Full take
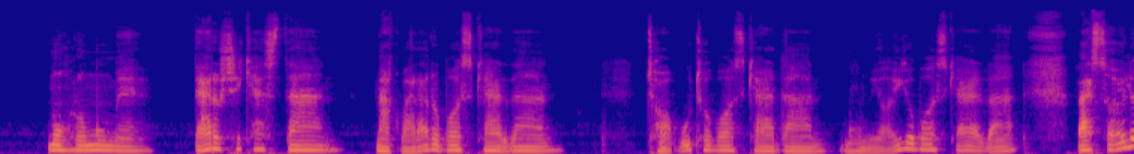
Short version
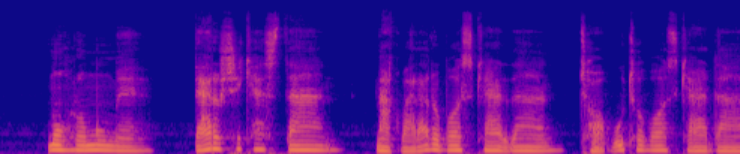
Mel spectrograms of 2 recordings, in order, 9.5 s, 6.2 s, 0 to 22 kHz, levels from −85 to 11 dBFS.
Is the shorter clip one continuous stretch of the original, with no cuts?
no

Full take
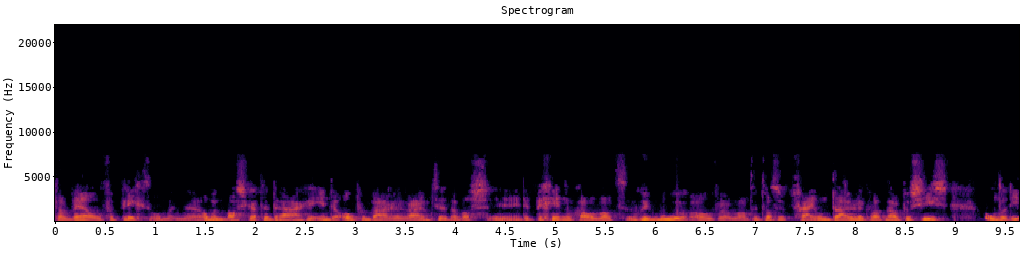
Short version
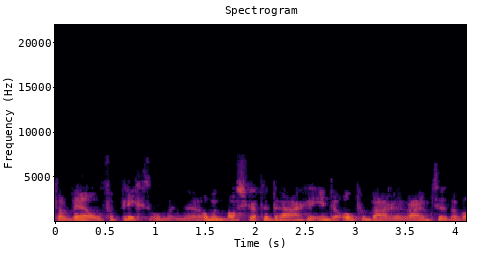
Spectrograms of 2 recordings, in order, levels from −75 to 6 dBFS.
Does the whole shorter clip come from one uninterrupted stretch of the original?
yes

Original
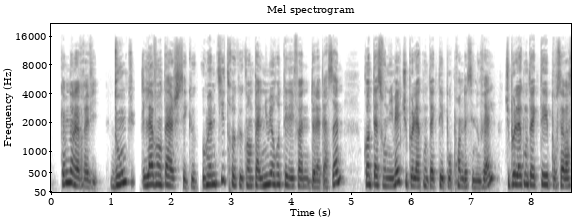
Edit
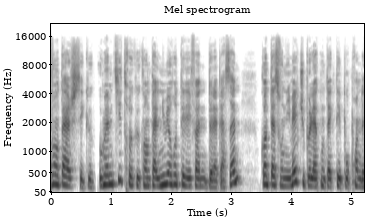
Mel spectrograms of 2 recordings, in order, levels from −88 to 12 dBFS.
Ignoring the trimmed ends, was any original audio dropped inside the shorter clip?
no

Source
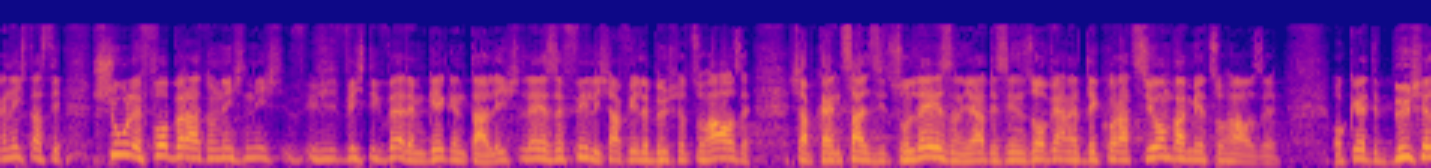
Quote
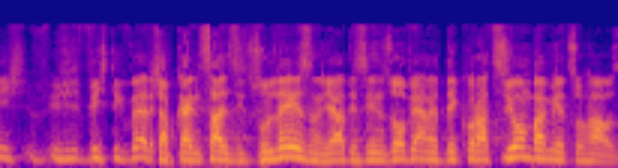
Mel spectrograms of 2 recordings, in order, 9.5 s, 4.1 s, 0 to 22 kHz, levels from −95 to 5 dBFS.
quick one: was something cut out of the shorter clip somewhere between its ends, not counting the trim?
yes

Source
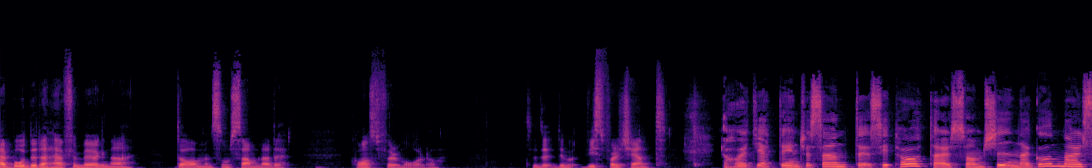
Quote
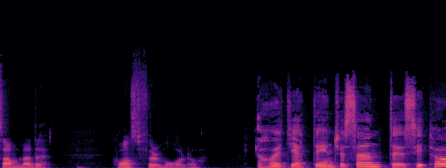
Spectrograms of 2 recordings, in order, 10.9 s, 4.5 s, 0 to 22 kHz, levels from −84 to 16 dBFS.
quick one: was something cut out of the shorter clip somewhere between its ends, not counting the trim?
yes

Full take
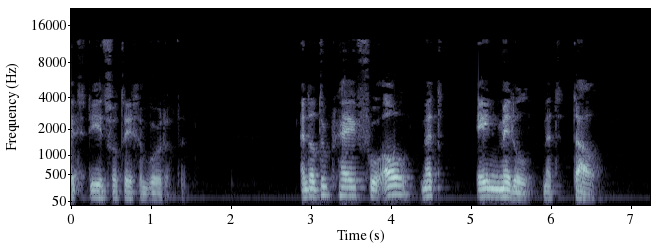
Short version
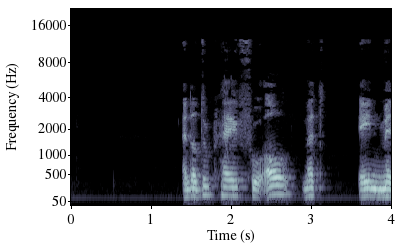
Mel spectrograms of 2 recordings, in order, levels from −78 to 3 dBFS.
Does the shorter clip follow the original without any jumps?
yes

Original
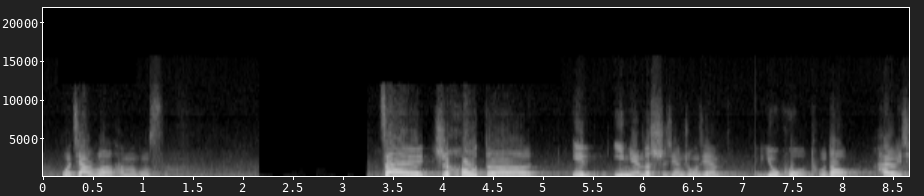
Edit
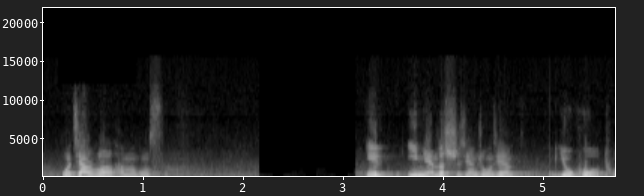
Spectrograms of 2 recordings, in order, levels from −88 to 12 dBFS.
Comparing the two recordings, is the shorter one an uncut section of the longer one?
no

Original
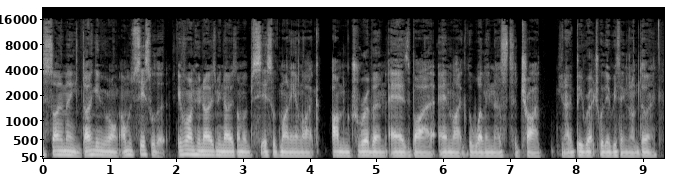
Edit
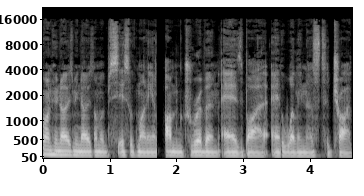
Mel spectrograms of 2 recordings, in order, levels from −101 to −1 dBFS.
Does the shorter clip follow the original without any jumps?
no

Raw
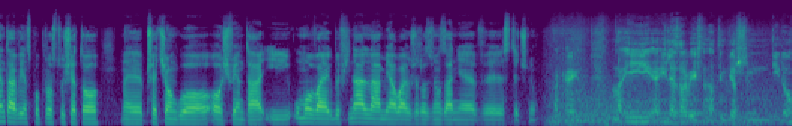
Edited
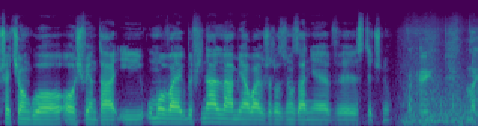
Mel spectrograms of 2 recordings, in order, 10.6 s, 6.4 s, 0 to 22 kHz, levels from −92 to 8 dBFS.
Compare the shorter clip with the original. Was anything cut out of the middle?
no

